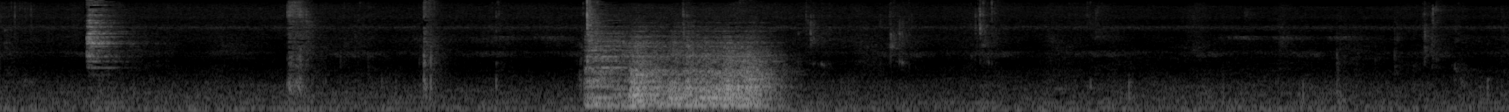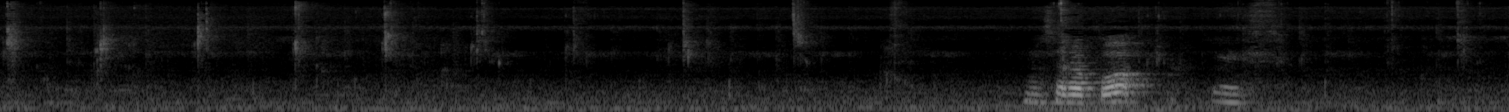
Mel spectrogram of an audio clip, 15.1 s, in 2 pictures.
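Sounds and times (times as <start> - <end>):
child chewing food: 0.0 - 15.0.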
